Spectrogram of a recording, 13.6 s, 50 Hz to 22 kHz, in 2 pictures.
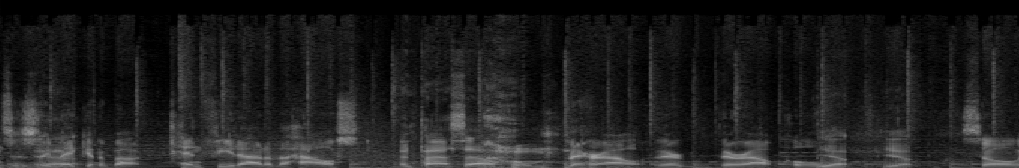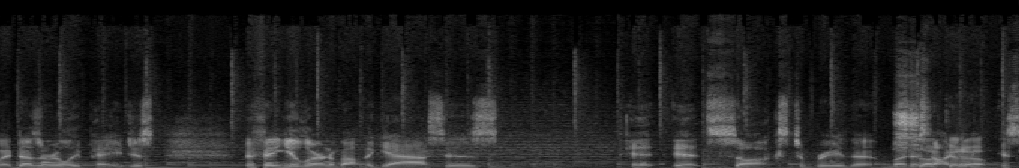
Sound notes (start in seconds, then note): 3.1 laughs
